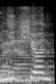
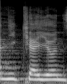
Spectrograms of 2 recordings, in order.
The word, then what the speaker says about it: Nikyon: Voilà, Nikion, pas Nikayon s'il vous plaît.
